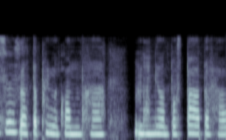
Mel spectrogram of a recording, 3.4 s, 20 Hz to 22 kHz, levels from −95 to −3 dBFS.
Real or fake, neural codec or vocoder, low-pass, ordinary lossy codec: fake; codec, 44.1 kHz, 3.4 kbps, Pupu-Codec; 7.2 kHz; none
